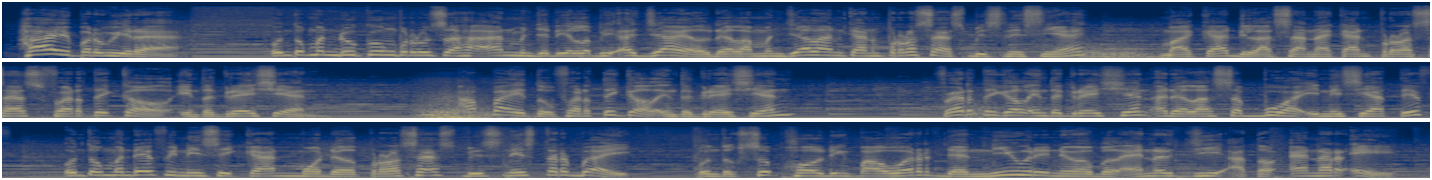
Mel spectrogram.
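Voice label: Bahasa Indonesia Video Explainer; Pertamina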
